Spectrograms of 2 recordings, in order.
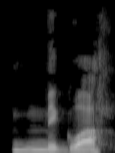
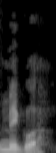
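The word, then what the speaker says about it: Mgła: people do, but it's Migala, M-G-L-A, anybody? Bueller? I'm pretty sure it's Migwa, which translated means fog.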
